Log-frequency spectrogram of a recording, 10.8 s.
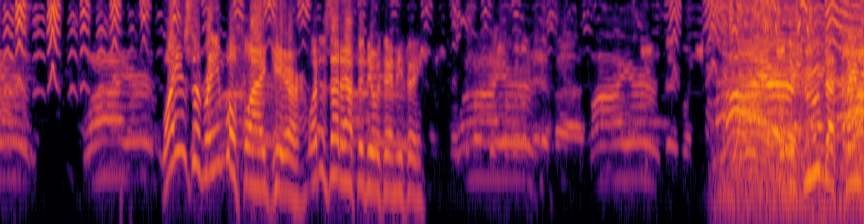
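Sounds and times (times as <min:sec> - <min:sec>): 
squeezed rubber toy chicken squeaking: 0:00.0 - 0:02.0
speech: 0:01.2 - 0:06.0, 0:09.0 - 0:10.7.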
